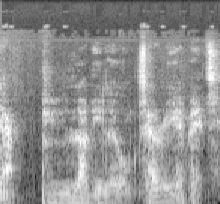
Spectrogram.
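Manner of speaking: angry muttering. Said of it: "what are you mumbling and going on about?".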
